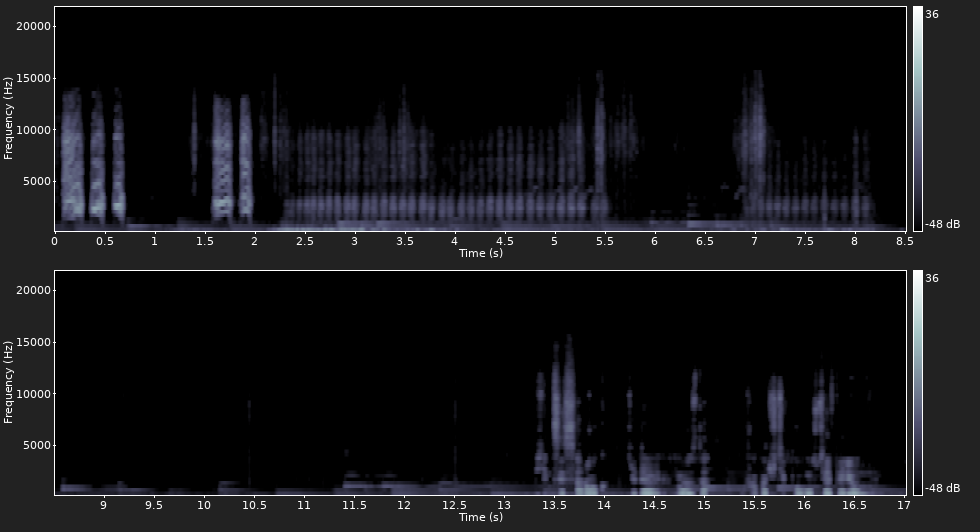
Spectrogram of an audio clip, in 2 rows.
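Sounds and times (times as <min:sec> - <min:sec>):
young magpies squawking: 0:00.0 - 0:00.8, 0:01.5 - 0:05.6
background music: 0:00.0 - 0:17.0.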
